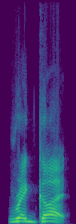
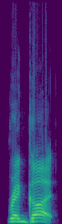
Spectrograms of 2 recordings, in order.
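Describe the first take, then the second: First: The word is said the Italian-American way. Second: The word is said the Italian-American way.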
